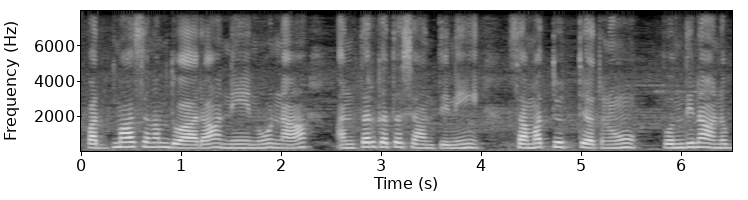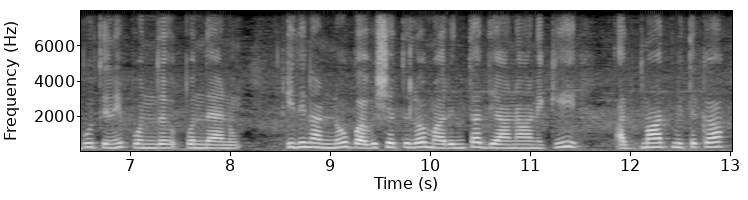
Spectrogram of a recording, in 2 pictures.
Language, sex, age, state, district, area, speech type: Telugu, female, 18-30, Andhra Pradesh, Annamaya, rural, spontaneous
